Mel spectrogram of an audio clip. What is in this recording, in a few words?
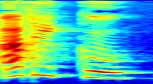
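"haricot", French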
